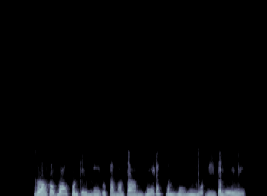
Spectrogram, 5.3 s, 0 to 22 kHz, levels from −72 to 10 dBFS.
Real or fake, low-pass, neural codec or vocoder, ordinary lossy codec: fake; 5.4 kHz; autoencoder, 22.05 kHz, a latent of 192 numbers a frame, VITS, trained on one speaker; Opus, 32 kbps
